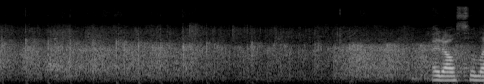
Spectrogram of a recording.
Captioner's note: applause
